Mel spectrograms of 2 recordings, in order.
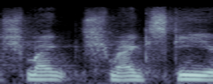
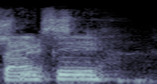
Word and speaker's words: Shmicksy: Not Schmegsky or. Not Schmagsy or Shmicksy or Schmikesy. It's just Schmicksy.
